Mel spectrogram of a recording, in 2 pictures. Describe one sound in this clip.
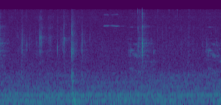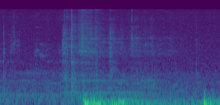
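A lock pick clicks and scrapes in a lock.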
